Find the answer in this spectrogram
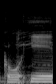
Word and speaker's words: Gotye: I know it's meant to be pronounced Got-ye but the Scot in me is reading it in a certain way so Goat-ye it remains.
